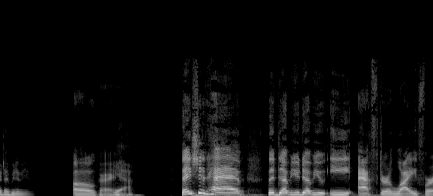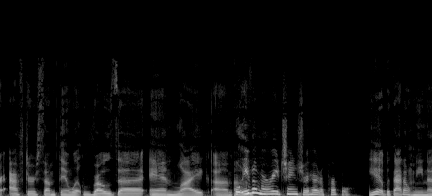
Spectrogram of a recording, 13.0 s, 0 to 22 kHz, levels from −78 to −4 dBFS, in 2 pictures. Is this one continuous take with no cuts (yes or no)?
no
